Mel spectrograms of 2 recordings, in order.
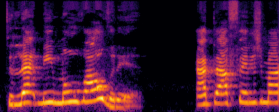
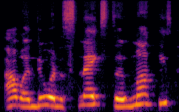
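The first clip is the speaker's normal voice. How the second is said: usual speaking voice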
